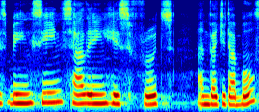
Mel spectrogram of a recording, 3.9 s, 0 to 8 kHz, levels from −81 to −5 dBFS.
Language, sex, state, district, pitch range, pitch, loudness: English, female, Nagaland, Kohima, 220-245 Hz, 235 Hz, -13 LUFS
